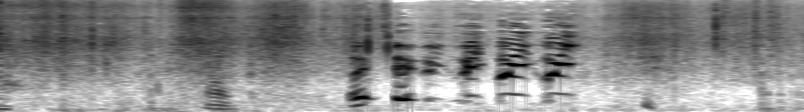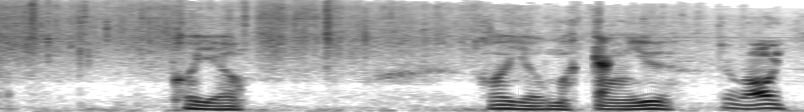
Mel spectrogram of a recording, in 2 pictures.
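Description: Grass rustles under a man's hands.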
